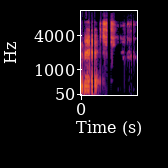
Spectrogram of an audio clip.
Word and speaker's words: niche: A lot of coaches get overwhelmed because they're trying to pick that perfect, I'll use the Canadian pronunciation, niche. We sound so civilized up here. Niche, it's the same thing, tomato.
